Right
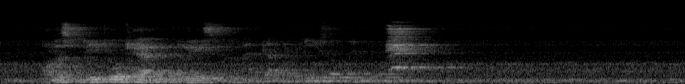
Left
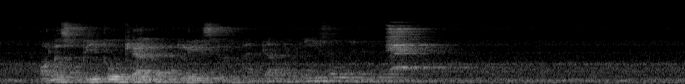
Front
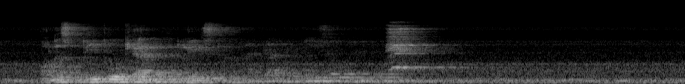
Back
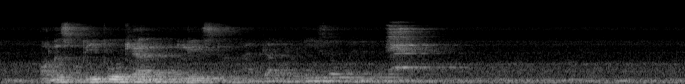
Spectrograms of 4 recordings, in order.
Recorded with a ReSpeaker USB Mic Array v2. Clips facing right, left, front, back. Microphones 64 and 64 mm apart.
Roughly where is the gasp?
Ahead right.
